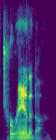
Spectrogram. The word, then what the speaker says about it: pteranodon: I went and pulled it up and was like, what's the pronunciation of the way that they spell it in Ark? And it's pteranodon.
